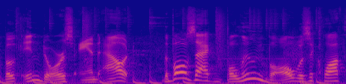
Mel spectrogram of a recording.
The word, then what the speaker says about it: Ballzac: Ballsack. Ballsack is the newest fun. What? No, it's actually pronounced Ballzac.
